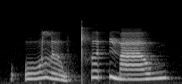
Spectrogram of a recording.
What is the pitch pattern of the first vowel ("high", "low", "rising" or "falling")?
rising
